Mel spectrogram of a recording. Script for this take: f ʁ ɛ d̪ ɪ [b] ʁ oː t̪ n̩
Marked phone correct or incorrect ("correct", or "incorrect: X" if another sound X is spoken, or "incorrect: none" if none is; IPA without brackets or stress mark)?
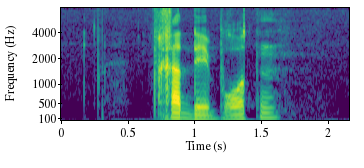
correct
